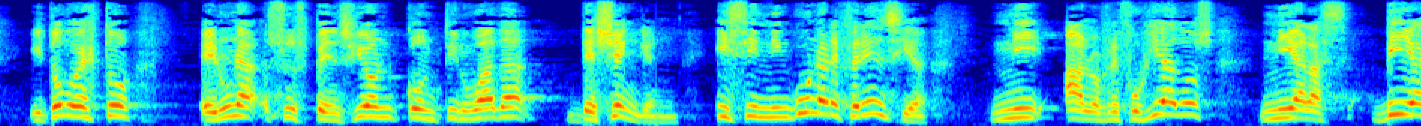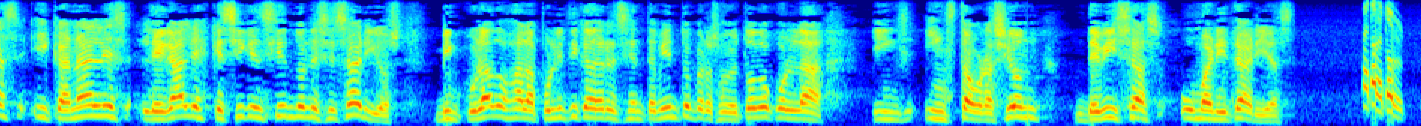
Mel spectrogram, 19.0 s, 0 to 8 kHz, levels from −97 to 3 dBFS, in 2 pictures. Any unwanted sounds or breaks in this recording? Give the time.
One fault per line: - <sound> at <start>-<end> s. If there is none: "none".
- chirp at 18.6-18.9 s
